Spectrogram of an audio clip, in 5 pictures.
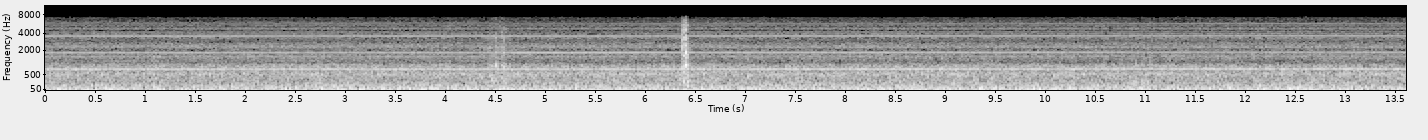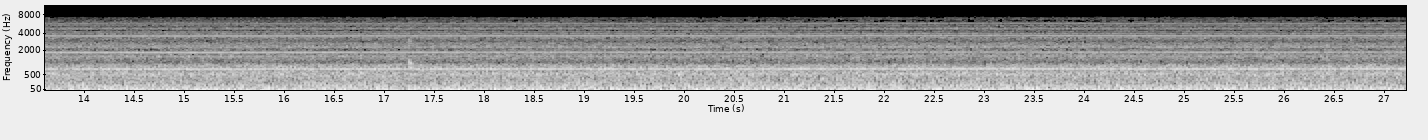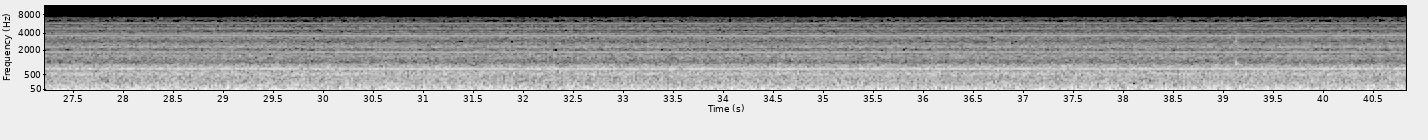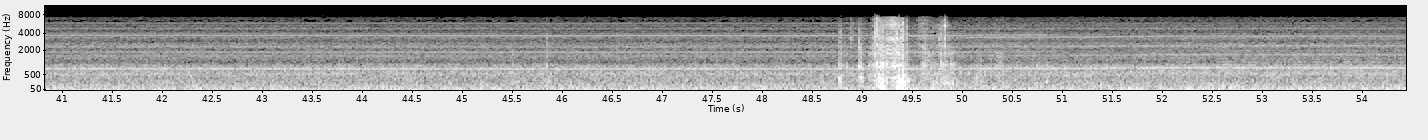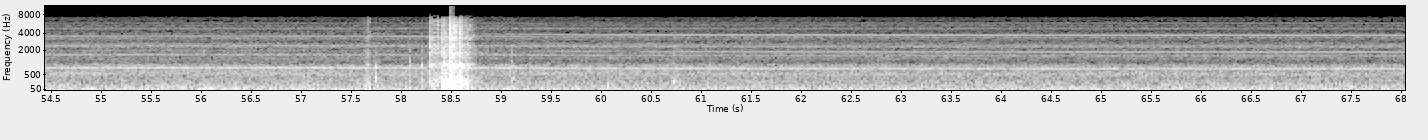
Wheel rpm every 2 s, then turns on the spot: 0, 0, 0, 0, 0, 0, 0, 0, 0, 0, 0, 0, 0, 0, 0, 0, 0, 0, 0, 0, 0, 0, 0, 0, 0, 0, 0, 0, 0, 0, 0, 0, 0, 0.
none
